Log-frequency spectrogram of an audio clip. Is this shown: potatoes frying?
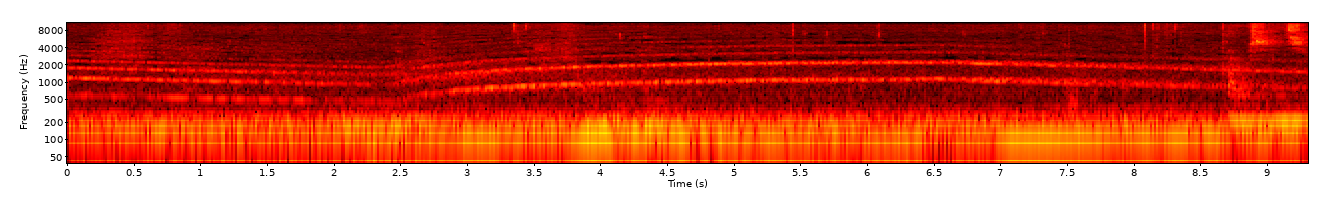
no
